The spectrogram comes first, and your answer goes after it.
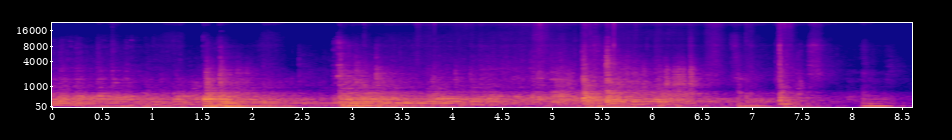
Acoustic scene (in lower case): elevator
